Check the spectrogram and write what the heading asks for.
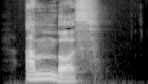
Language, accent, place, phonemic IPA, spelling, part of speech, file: German, Germany, Berlin, /ˈambɔs/, Amboss, noun, De-Amboss.ogg
- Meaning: 1. anvil (block used in blacksmithing) 2. anvil (bone in inner ear)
